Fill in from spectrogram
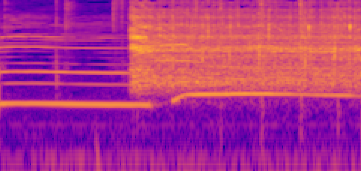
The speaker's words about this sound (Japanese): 歓声を上げてくれたよ、イエーイということだ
